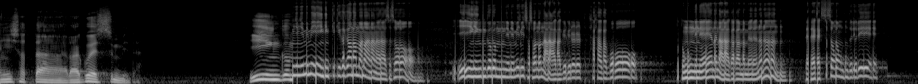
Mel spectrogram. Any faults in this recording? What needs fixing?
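From 2.93 to 8.93 s the speech jumps an octave with a flutter at 10.8 Hz: planar audio read as interleaved. Each 93 ms block, which fits 4096-sample blocks, plays left then right at double speed. Spectrograms show doubled harmonics with vertical seams every 93 ms. Tag buffers with their channel layout so planar data is never passed to an interleaved reader.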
